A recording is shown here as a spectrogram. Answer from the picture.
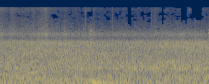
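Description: Steady rushing noise on a police body camera's microphone, with a faint voice fragment near the start.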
